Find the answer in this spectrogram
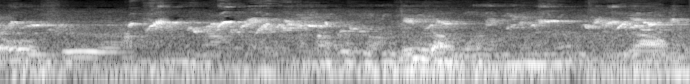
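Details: Red-whiskered bulbul, a kept cage bird, singing bursts of bright chirpy whistled notes that rise and fall, several short phrases in a few seconds, while a man talks nearby in Vietnamese.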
